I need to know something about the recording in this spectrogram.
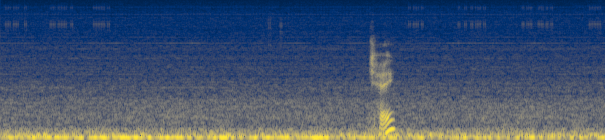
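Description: Aircraft engines drone with a steady low rumble.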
